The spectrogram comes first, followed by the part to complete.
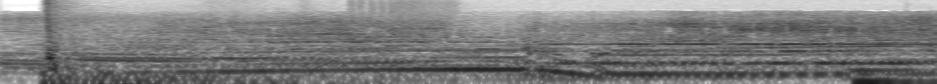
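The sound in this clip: Racing car engines roar loudly and without pause as cars overtake on a race track at the Harnage corner. Several steady, layered engine notes drop in pitch around the middle as one car passes, and a different engine note comes in near the end.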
